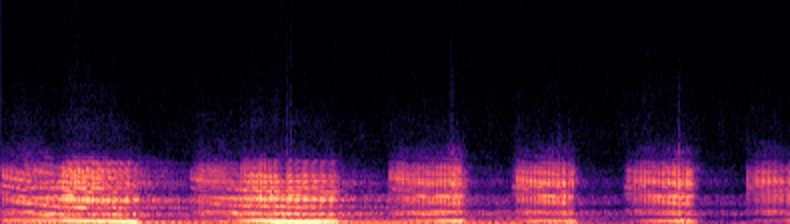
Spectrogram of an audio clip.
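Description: Wildebeest (gnu) calling six times in a row. Each call drops in pitch; the first two are long and the last four shorter.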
